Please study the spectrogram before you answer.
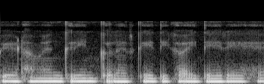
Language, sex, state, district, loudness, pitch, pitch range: Hindi, male, Himachal Pradesh, Shimla, -11 LUFS, 140 Hz, 135-140 Hz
